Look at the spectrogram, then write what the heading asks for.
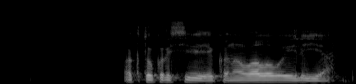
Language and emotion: Russian, neutral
